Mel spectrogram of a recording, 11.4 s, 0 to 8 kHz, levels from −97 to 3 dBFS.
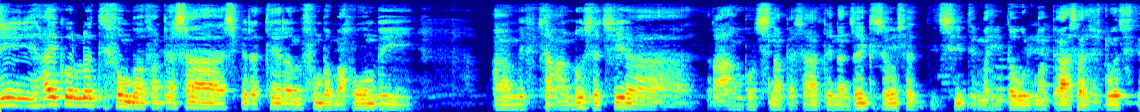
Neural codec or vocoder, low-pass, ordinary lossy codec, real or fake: none; 7.2 kHz; none; real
